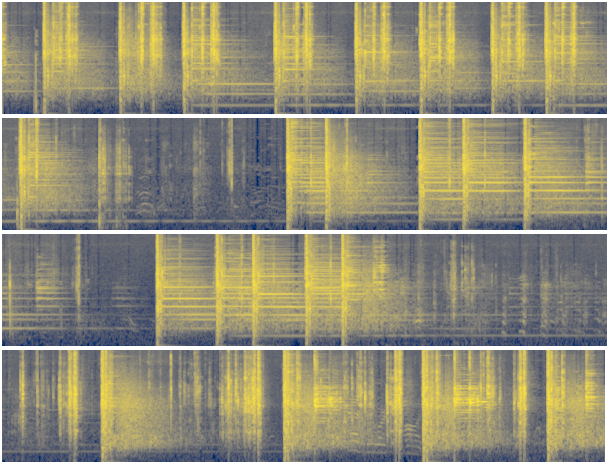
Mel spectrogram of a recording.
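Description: A string of gunshots, each followed by the ringing clang of a hit steel plate target: first about ten rifle shots roughly a second apart, then two quick groups of about five revolver shots. Near the end come heavier shotgun shots on knock-down targets.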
